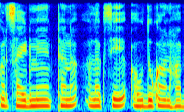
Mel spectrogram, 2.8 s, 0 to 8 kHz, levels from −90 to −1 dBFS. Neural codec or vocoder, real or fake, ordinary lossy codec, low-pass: none; real; none; 7.2 kHz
